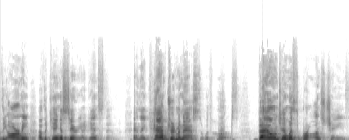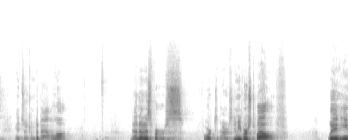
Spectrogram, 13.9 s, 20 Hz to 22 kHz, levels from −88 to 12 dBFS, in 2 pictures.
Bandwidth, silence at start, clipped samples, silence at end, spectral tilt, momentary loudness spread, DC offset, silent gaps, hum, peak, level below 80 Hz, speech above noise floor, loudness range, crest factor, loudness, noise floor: 13.5 kHz; 0 s; under 0.1%; 0 s; -5.5 dB/octave; 25 LU; under 0.1%; none; none; 0 dBFS; -52 dBFS; 53 dB; 17 LU; 22 dB; -20 LUFS; -74 dBFS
